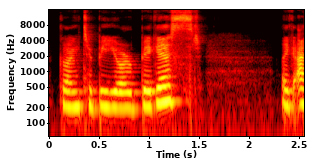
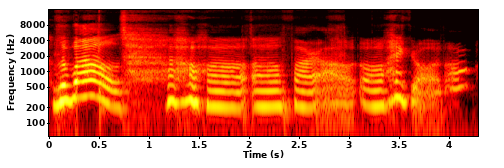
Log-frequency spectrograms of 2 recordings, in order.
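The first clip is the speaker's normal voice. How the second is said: laughing; much slower than usual. Real, not acted. Laughing over the World card.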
